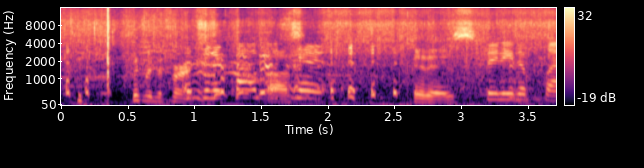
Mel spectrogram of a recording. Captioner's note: laughing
